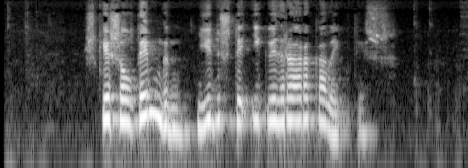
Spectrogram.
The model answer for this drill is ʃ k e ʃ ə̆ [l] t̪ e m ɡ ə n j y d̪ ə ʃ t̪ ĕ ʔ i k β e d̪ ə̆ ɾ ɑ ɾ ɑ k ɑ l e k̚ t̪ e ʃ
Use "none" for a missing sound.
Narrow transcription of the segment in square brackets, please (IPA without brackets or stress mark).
l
